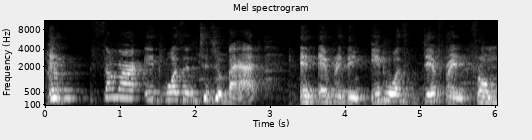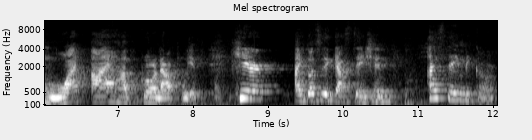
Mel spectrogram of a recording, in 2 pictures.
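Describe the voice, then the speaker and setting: A woman from Zambia, chatting casually on her vlog in a relaxed, measured way and laughing easily. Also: lowish voice. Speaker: vlogger. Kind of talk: casual chat. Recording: echoey room, mic at a distance.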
